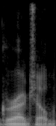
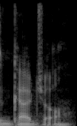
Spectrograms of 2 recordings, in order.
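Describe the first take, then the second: First: An r sound follows the first g. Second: No r sound follows the first g. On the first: The speaker calls it wrong. "I keep calling him Grudgel" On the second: The speaker calls it right. "but it's Gudgel"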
